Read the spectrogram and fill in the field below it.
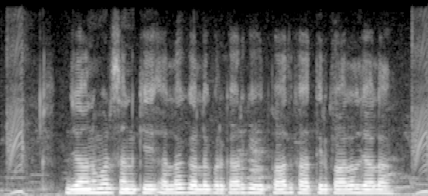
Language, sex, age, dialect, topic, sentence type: Bhojpuri, male, 25-30, Southern / Standard, agriculture, statement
